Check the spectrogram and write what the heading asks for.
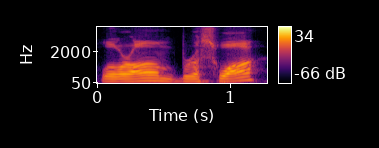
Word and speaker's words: Laurent Brossoit: Laurent Brossoit, am I saying that right, Ross? Yeah. Got the thumbs up over the webcam, so I'm saying that correctly.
